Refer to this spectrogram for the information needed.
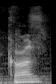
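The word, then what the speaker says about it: Krall: A propósito, el apellido se pronuncia, eh, se, pronuncia Kroll, pero se escribe K-R-A-L. Diana Kroll.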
